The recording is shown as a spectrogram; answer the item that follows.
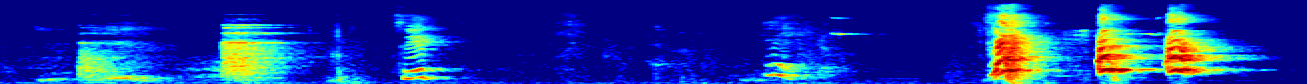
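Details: Female Border Collie 'talking' at mealtime while being told to sit down. Scattered short vocal bursts, then three loud, harmonic yelps in quick succession near the end. Quiet gaps between calls.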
